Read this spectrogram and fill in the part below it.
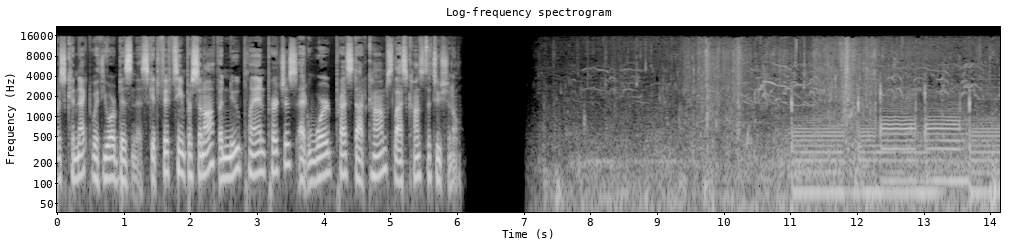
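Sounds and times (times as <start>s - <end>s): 
speech: 0.0s - 6.2s
waves slapping against a steamship in San Francisco Bay: 7.1s - 13.7s.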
